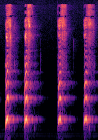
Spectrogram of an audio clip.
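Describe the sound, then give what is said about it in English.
A dog barks four times, two quick barks, a short pause, then two more, each bark short and clear with no other sounds around. “What do dogs say? Woof, woof, woof, woof.”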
